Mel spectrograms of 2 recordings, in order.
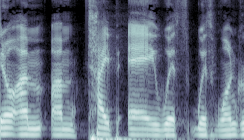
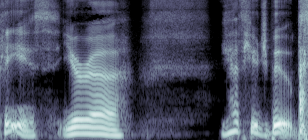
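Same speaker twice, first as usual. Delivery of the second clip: suave guy voice; slower than usual. Retold or imitated. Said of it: "the Doki Doki is when everyone's just like".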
